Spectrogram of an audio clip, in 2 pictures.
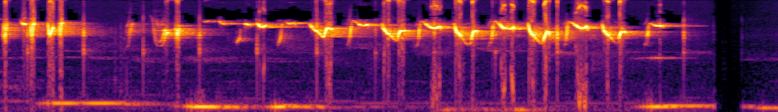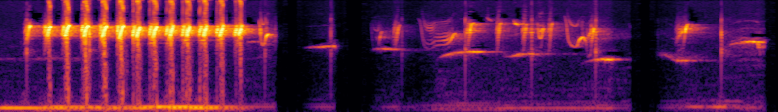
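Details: Sunbird fighting song, known as kolibri tarung, played to lure and train birds: dense high chattering twitters, then a fast buzzy trill lasting over a second, followed by sparse thin whistled notes.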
